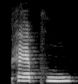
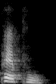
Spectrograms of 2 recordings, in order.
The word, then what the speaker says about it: purple: Not my pastor loves purple color. It's not purple. Purple. Purple.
